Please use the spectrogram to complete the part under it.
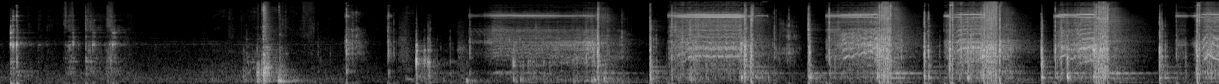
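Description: Ratchet clicking in bursts as wheel lug nuts are run down on a 2004-2012 Chevrolet Colorado, with intermittent metallic clatter of tools and parts between passes, close and fairly loud, no voices.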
